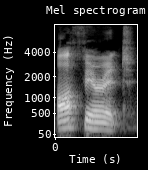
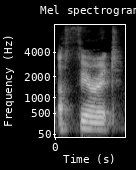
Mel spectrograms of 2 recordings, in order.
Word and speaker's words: afferent: these are carried on Sensory neurons are afferent neurons and I emphasize the A on this okay afferent neurons but in class I don't pronunciate the word exactly right because I'm trying to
